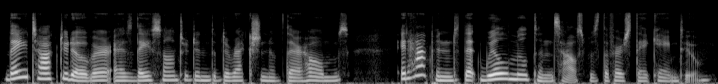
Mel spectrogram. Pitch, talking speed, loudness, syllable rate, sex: 200 Hz, 210 wpm, -19 LUFS, 5.5 syllables/s, female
